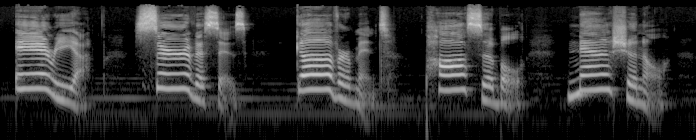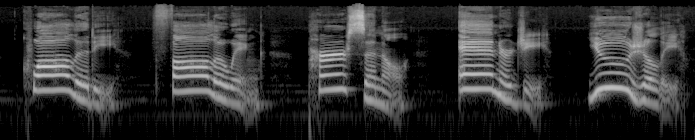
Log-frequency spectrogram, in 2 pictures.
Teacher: the top three-syllable words where we're stressing the first syllable. There's going to be three syllables.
